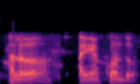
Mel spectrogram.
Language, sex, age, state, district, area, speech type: Odia, male, 60+, Odisha, Jharsuguda, rural, conversation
